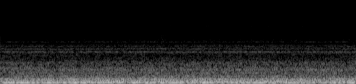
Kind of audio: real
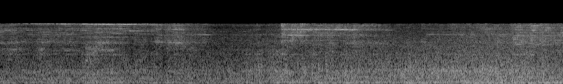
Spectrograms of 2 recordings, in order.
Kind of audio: real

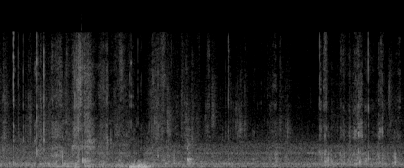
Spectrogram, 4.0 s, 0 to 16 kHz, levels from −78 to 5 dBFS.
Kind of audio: real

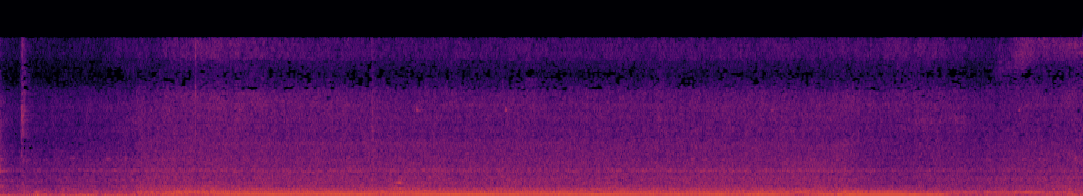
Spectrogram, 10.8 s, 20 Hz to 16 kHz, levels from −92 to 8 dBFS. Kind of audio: real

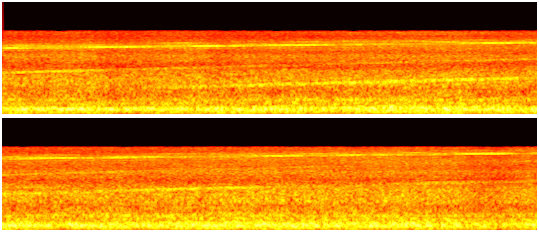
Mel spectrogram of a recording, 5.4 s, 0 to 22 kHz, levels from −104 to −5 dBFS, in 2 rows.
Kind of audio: fake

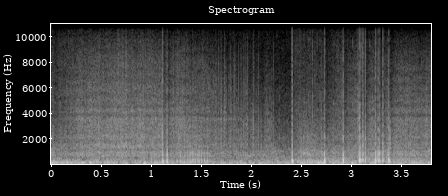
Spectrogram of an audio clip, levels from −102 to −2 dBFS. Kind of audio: fake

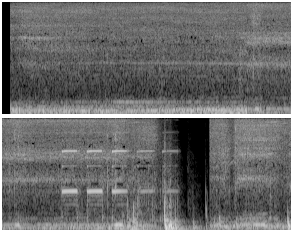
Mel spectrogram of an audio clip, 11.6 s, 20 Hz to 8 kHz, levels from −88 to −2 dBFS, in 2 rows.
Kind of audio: real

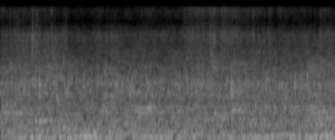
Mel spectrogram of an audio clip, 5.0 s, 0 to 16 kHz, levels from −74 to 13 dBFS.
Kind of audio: real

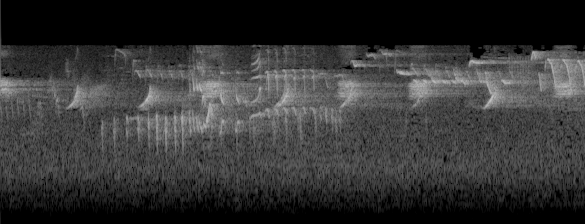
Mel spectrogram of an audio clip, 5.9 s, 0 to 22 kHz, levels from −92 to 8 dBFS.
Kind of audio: real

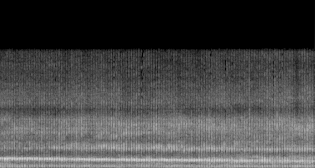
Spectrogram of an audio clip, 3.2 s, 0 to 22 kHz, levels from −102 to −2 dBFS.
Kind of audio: fake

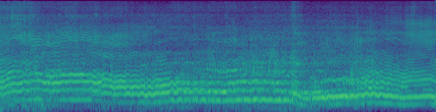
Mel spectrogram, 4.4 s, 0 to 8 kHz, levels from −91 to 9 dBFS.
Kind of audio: fake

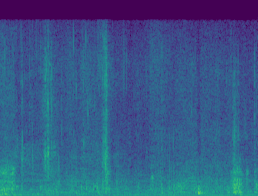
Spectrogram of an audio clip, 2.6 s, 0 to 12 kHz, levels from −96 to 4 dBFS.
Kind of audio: real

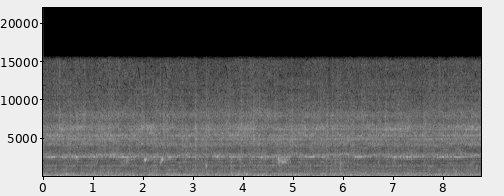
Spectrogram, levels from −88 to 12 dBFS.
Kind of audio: fake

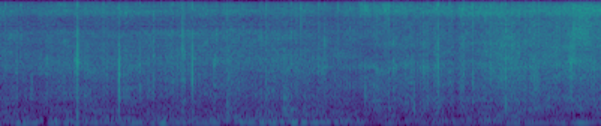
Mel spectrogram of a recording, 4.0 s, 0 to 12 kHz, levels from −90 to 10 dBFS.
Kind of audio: fake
